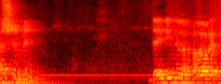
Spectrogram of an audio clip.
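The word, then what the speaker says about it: שמן: Esta palabra aceite, en diferentes palabras hebreas, que es para aceite, esta palabra aceite se pronuncia mi cabeza con Dishanta Shemen.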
